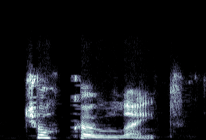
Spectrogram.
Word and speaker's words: chocolate: with it for fun so there are three parts to that word because there is an o in the middle that we don't actually say when we're pronouncing it um friend is the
